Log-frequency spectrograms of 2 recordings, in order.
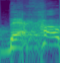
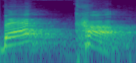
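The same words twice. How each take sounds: First: No extra k sound comes before the kh. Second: An extra k sound comes before the kh. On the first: The speaker calls it wrong. "ব্যাখ্যা বলবো না" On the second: The speaker calls it right. "উচ্চারণের সময় এখানে একটা ক চলে আসে"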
